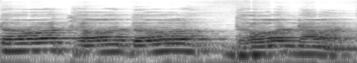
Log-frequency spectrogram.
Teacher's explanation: त वर्ग में आते हैं त, थ, द, ध, न, ये दांतों को स्पर्श करते हैं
